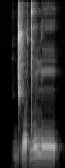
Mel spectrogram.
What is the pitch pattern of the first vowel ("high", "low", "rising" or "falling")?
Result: low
